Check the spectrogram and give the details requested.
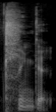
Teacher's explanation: All those should be pronounced kind of clingit. So the L is an aspirated L. · So you have an aspirated L there, and then you have a T at the beginning that's sort of operating almost like how a K sounds in English, but a little bit softer, for lack of a better word.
